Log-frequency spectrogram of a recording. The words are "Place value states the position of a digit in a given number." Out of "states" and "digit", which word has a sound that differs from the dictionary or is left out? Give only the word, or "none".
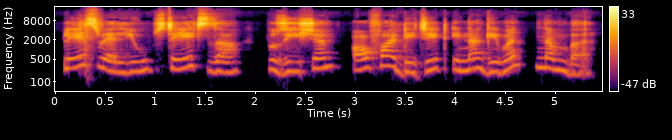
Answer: none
